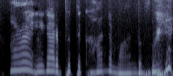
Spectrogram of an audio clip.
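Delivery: soft, gentle painter voice. Acting out the other speaker's dad talking, in a Bob Ross voice. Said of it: "Why did you just make him sound like Bob Ross?".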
